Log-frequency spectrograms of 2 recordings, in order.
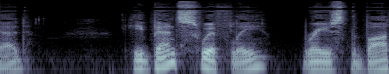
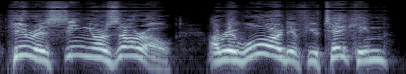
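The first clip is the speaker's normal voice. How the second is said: loud, much higher alarm call; shouting for help; 12 semitones higher, 8 dB louder than usual. Acted. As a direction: rouse the house against Zorro. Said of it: "the captain shouted suddenly".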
